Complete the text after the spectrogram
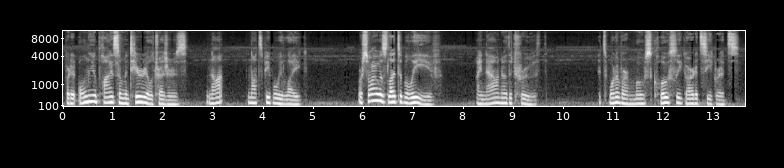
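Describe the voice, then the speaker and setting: A woman acts out a dragon queen doting on her beloved in an intimate audio roleplay. Her voice is fairly low and very mellow. She lingers over her words, possessive and teasing, yet tender. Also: unhurried. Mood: tender, confiding.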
